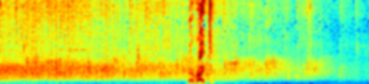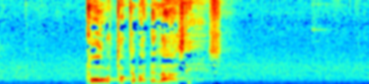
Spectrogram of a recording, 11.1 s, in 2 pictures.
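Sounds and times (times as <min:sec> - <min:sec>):
audience clapping: 0:00.0 - 0:05.4
speech: 0:02.8 - 0:03.4, 0:06.9 - 0:08.9.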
